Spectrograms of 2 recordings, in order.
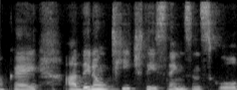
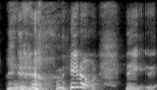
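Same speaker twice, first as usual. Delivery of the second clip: laughing; 11 semitones higher, 9 dB louder than usual. Real, not acted. Laughing at own example.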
